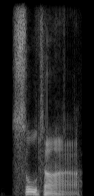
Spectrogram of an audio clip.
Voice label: "saltire", British

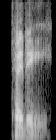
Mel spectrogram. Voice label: "pity", American

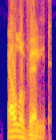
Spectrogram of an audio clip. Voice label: "elevate", American

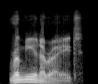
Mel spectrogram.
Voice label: "remunerate", British

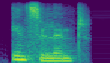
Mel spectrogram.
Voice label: "insolent", Indian

